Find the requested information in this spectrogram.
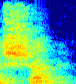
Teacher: el español de Chihuahua, que tiene ese sonido posalveolar muy característico, la sha, ¿no?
